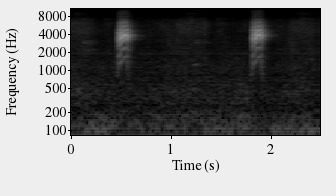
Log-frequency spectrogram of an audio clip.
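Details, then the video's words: Lure calls of a white-breasted woodswallow: two brief, harsh, scratchy notes roughly a second and a half apart, loud and high-pitched against faint background hiss. "BURUNG KEKEP BABI GACOR SUARA JADI PIKATAN . SUARA BURUNG KEKEP MENDEKAT"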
